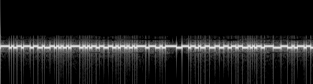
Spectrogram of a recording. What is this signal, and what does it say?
RTTY, about 45.45 baud. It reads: PRESIDENT WILSON
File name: fsk170 / usnavy4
